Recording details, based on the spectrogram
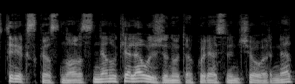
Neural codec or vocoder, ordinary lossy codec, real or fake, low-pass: none; MP3, 48 kbps; real; 14.4 kHz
